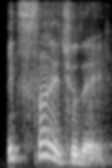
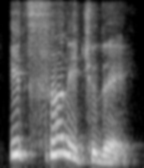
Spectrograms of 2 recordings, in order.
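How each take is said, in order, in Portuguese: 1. É falada em um ritmo rápido. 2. É falada em um ritmo mais lento.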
